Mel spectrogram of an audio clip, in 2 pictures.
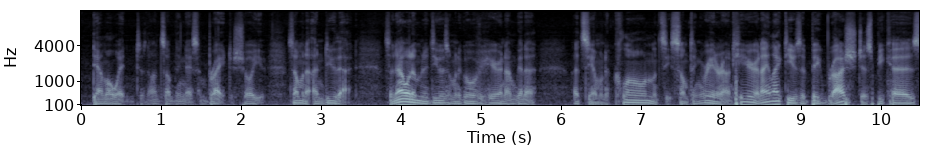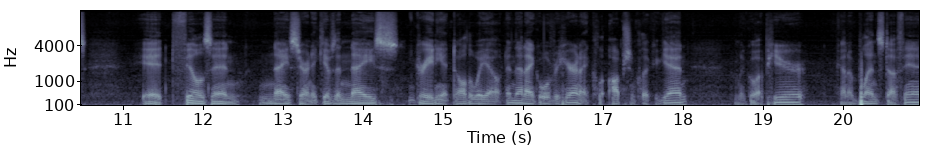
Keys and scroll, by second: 2.4 super+z.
